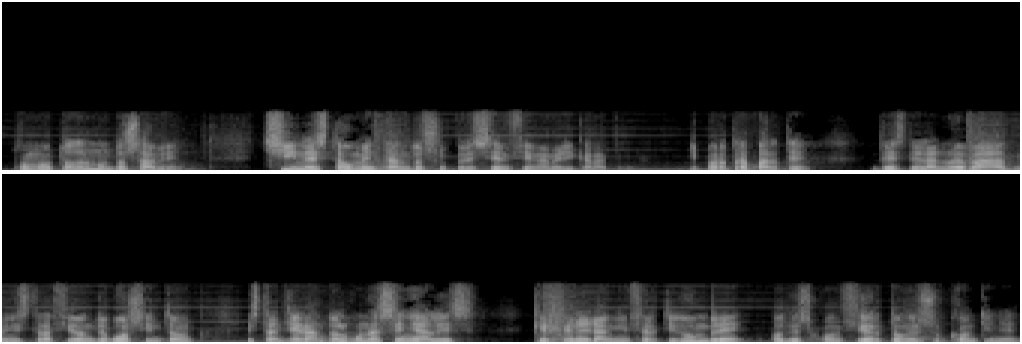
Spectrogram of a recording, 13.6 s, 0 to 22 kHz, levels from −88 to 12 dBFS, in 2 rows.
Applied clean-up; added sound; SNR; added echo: neural separator model SepFormer DNS4.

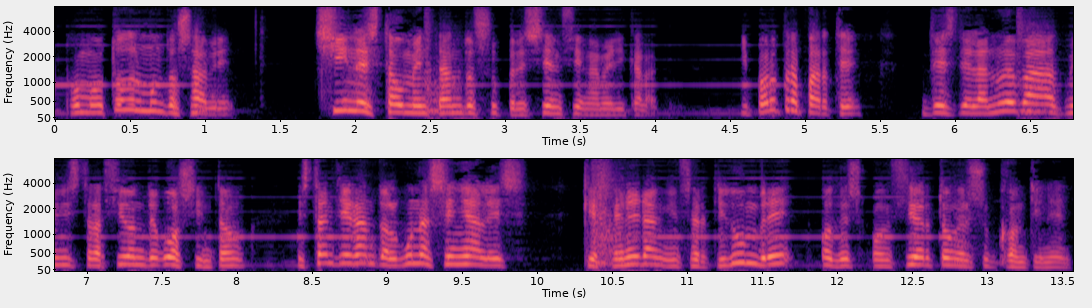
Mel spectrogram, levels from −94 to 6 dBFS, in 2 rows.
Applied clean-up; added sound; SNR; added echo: neural mask model RNNoise.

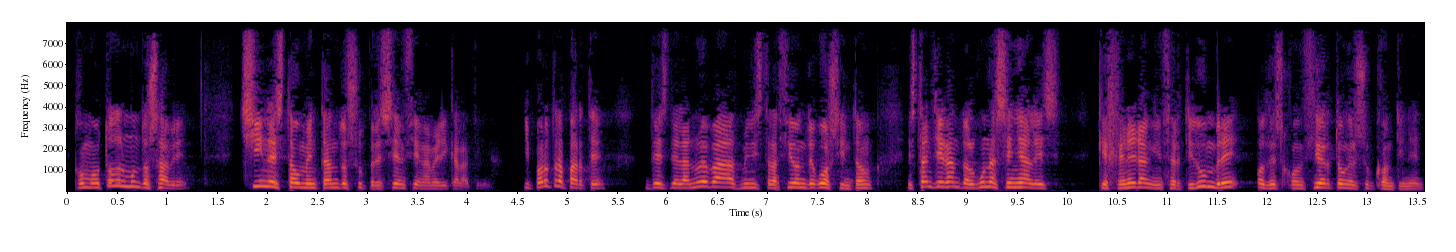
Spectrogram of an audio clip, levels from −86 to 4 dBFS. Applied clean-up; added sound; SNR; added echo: none; none; none; none.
